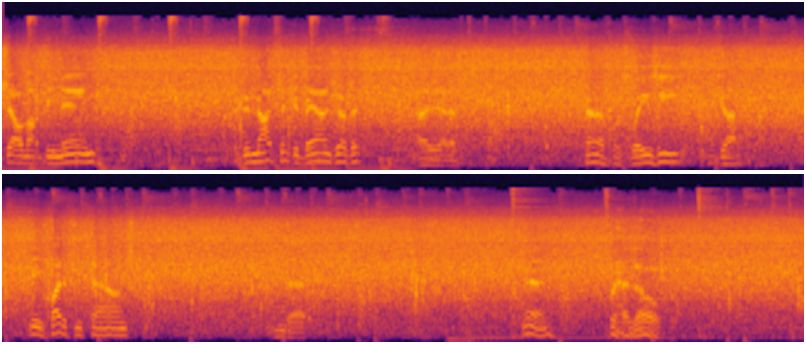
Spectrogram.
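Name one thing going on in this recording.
A middle-aged man talks calmly and close by, outdoors.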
